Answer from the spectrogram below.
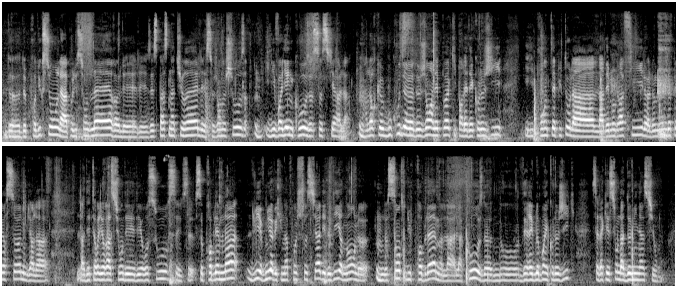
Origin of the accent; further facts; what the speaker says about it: Geneva, Switzerland; Je continue puisque j'ai ouvert les feux. Mais donc je suis d'ici, de Genève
